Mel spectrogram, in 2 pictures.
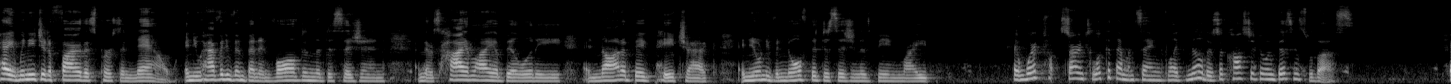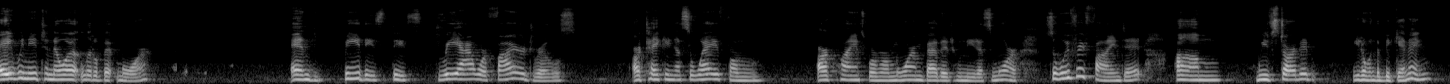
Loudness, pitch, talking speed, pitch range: -24 LUFS, 200 Hz, 215 wpm, 175-230 Hz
